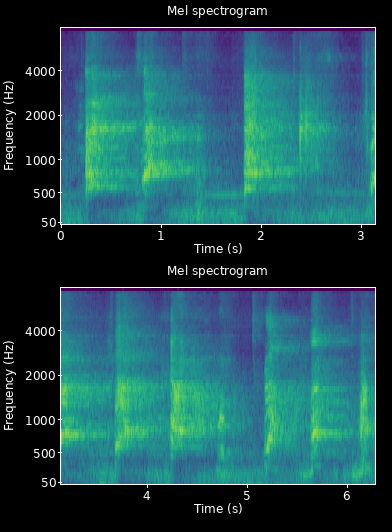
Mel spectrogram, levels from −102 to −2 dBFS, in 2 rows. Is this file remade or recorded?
remade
